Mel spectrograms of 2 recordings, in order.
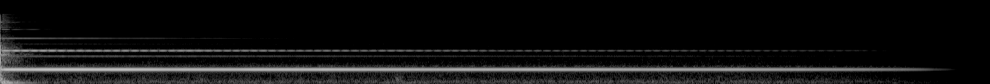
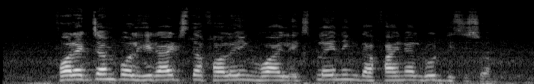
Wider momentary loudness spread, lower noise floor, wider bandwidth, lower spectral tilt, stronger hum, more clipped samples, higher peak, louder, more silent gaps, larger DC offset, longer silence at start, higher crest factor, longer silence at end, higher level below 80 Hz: about the same, 15 LU vs 16 LU; first, -61 dBFS vs -38 dBFS; second, 8.4 kHz vs 13 kHz; about the same, -5 dB/octave vs -5.5 dB/octave; neither; neither; about the same, -2 dBFS vs -2 dBFS; second, -24 LUFS vs -19 LUFS; neither; neither; second, 0 s vs 0.3 s; first, 24 dB vs 16 dB; first, 0.7 s vs 0.25 s; about the same, -48 dBFS vs -44 dBFS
